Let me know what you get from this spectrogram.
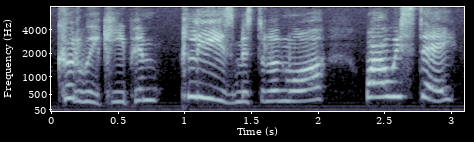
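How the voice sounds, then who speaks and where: A woman's voice: very high voice, normal speed, fairly bright tone. An actress with a British accent playing an eager, polite schoolgirl in a children's audio drama.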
